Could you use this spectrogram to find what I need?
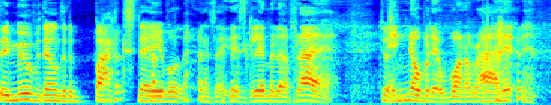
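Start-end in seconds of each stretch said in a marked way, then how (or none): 2.3-5.3 put-on 1920s New York gangster voice and accent. Voicing stable hands moving a horse to the back stable, in a 1920s New York gangster voice. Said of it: "Why do I sound like a 20s New York gangster".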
